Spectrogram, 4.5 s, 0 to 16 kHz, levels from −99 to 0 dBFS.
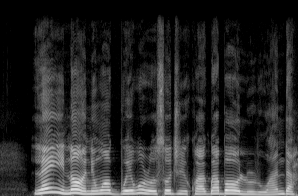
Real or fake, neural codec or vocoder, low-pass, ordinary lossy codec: real; none; 14.4 kHz; none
